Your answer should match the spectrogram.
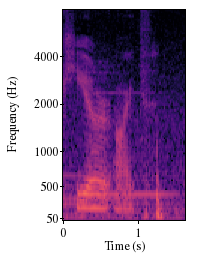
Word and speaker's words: hiraeth: The book is anchored in the Welsh word hiraeth, pronounce it like hiraeth, and please, for heaven's sake, roll the R.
